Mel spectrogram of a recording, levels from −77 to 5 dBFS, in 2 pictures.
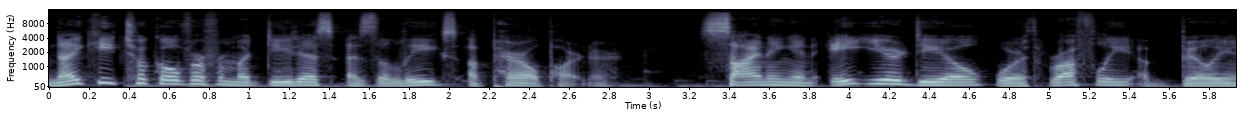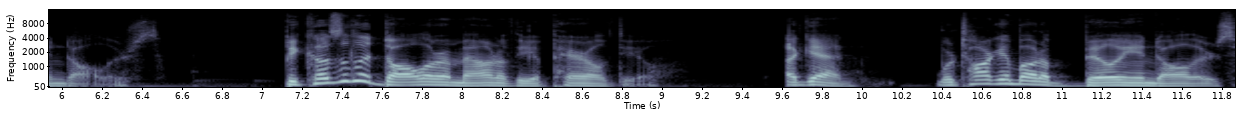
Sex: male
